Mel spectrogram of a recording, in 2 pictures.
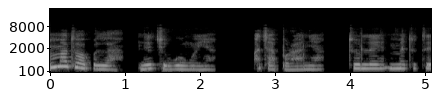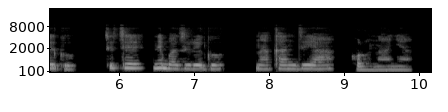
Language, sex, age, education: Igbo, female, 15-29, tertiary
